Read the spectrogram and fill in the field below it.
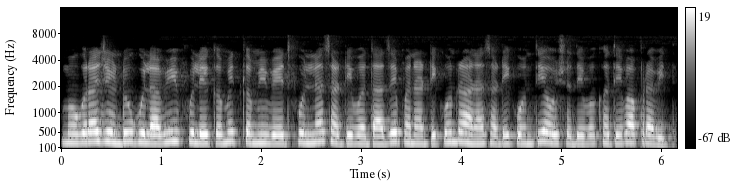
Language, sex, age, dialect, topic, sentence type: Marathi, male, 18-24, Northern Konkan, agriculture, question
